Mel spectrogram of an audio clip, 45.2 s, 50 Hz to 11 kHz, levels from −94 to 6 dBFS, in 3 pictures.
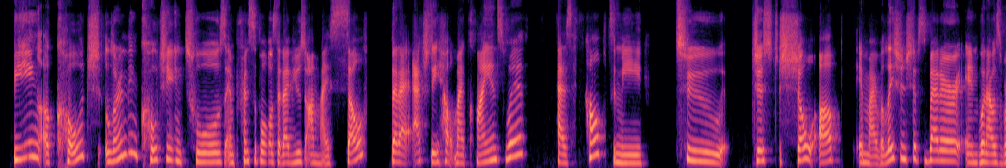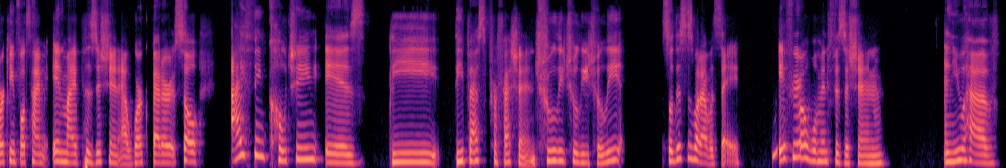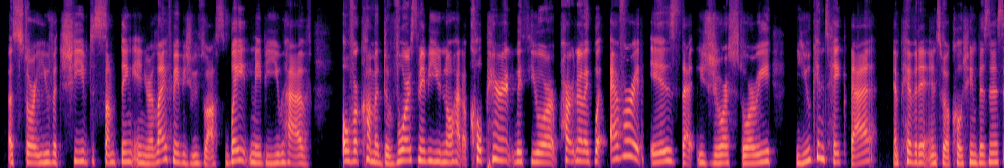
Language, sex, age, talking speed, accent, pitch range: English, female, 20-39, 155 wpm, American, 165-200 Hz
